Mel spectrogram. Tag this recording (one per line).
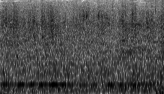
field-recording
loop
monophonic
ocean-city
